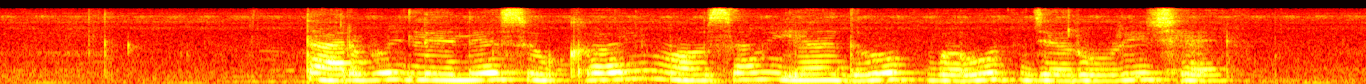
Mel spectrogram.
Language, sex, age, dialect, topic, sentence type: Maithili, female, 18-24, Eastern / Thethi, agriculture, statement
